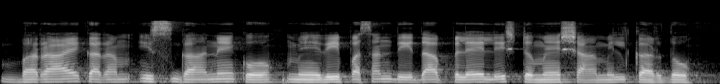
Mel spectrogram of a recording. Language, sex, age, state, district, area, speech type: Urdu, male, 30-45, Maharashtra, Nashik, urban, read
